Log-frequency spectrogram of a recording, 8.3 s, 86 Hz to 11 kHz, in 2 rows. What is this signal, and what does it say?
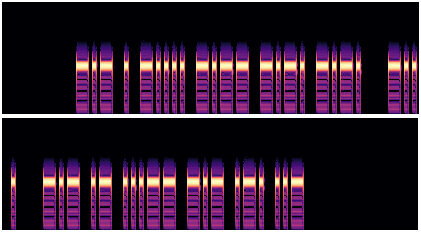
Morse code, heard as a keyed tone, about 30 wpm, 700 Hz. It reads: KE6YCC DE KA3KRU
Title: USA Callsign DE Callsign 30wpm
